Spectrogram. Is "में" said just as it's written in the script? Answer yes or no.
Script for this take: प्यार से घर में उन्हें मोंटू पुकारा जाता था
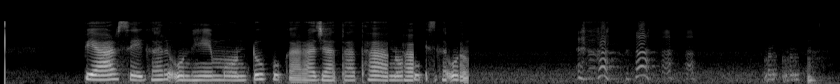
no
